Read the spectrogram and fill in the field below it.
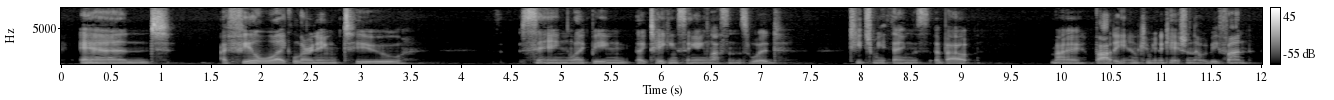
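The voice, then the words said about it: Vocal fry. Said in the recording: “I have vocal fry, about which I am not ashamed, but which is a true quality of my voice”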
